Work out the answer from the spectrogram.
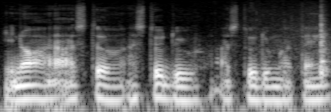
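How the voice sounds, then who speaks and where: A young man from California, a guest in an interview, talking in a laid-back, halting way with street slang and lots of fillers. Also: fairly low pitch, completely flat delivery, creaky, a little mellow, a little hiss or hum. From Norwalk, California. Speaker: guest, rapper. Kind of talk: casual interview talk.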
